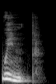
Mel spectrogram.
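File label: "wimp", British English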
